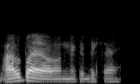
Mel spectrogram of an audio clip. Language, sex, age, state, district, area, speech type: Assamese, male, 18-30, Assam, Majuli, urban, conversation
